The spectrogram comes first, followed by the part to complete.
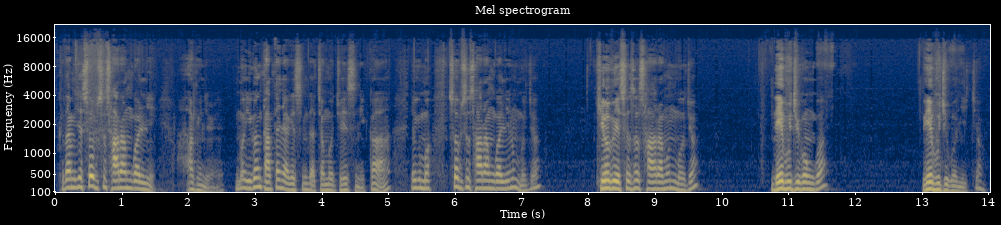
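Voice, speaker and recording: A man's voice: a little high, animated, normal speed, a little mellow. A male university lecturer reviewing course material, repeating and spelling out key terms and answering his own questions. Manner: repetitive, drills key terms, spells them out; mixes English terms into explanations.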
